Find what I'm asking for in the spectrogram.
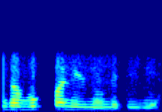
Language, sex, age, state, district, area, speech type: Tamil, female, 18-30, Tamil Nadu, Mayiladuthurai, rural, conversation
